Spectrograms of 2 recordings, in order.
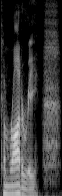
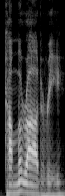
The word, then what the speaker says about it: camaraderie: One is I'm so baffled by Ian's pronunciation of the word camaraderie. Camaraderie. Camaraderie. He puts so many extra syllables in it. Well, I mean, he hits every one of the A's. We don't.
